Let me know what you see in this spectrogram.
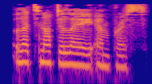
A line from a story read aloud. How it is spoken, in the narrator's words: she said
